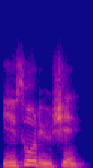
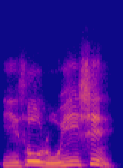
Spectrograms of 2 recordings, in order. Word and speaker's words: 이소류신: 발린, 류신, 이소류신 또는 발린, 로이신, 이소로이신 발음하는 거에 따라 차이가 납니다.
